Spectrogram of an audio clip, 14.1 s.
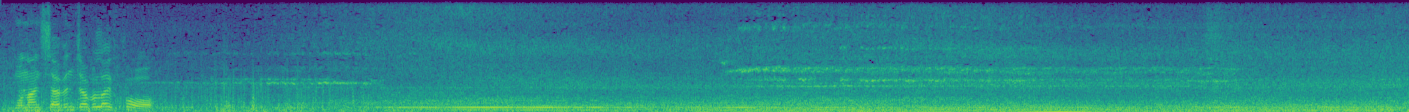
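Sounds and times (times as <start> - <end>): train whine: 0.0 - 14.0
wheel and brake squeal: 1.4 - 6.4, 7.0 - 12.7.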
